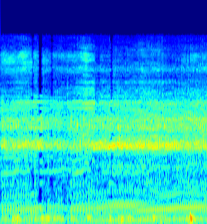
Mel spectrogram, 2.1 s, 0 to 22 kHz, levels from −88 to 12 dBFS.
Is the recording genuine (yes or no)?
yes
